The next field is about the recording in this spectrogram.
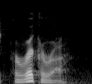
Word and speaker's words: Arikara: When you read it, I said Arikara. Okay. – Mm-hmm. – The pronunciation is Arikara.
